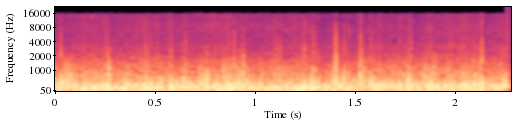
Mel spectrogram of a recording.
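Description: Wind buffeting the microphone, a steady low rumble, with a couple of brief sharp clicks about a second and a half in.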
